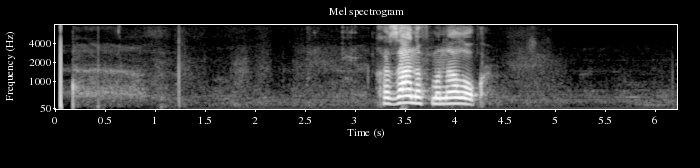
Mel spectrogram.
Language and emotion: Russian, neutral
